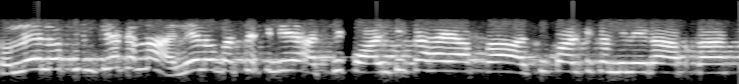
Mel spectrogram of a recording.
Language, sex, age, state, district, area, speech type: Hindi, female, 45-60, Uttar Pradesh, Ayodhya, rural, conversation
